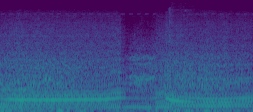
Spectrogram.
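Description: A drift car in the Need for Speed racing game sliding sideways, engine droning with a tonal tire squeal that dips briefly, then picks up again.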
